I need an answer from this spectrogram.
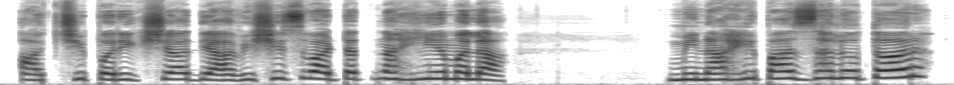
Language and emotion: Marathi, fearful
